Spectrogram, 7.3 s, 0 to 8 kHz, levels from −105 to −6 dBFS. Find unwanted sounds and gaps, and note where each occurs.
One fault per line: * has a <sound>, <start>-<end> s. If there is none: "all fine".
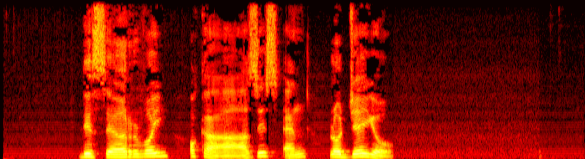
all fine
